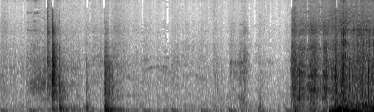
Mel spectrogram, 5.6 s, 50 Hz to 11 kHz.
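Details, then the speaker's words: Classic Mini start-up just after replacing the noisy Bosch 3-bar high-pressure electric fuel pump, which had been noisy since new: a couple of clicks, then the engine fires and settles with no pump whine or buzz. Now about ten times quieter; normal fuel pump operation. "Wow well that's like 10 times quieter so I'm well pleased with that that's been noisy since day one so take it the pumps never been quite right from new"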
